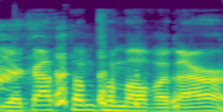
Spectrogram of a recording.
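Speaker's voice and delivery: put-on slipping into a northern English accent. Recounting an arcade job, telling how the speaker once apologised to a northern customer. Northern English accent. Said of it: "I remember this guy from the north".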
